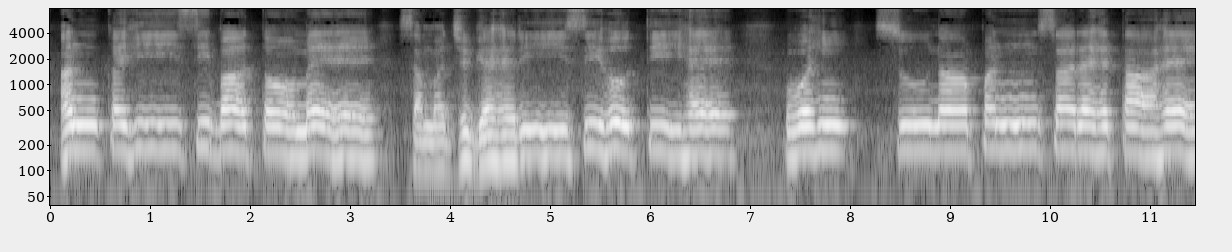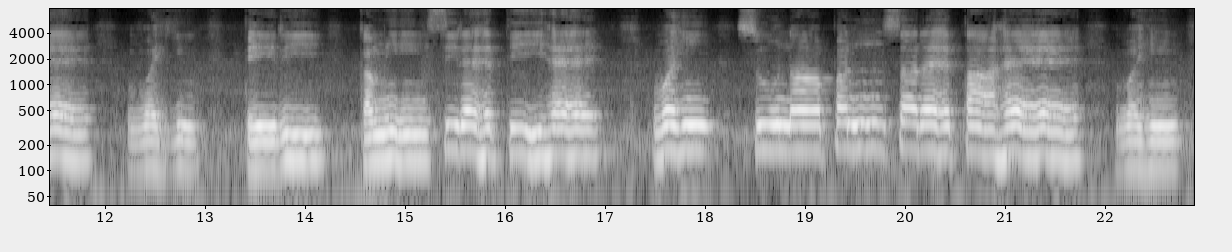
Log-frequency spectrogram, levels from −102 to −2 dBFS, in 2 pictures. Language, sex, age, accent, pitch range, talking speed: Hindi, male, 50-69, native, 135-170 Hz, 70 wpm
